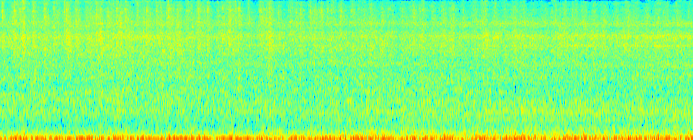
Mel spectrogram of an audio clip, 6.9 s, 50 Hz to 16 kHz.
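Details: 1970 Pontiac Trans Am 469ci pump-gas stroker, Lunati hydraulic roller cam, Johnson hydraulic roller lifters, Performer RPM intake, 850 Holley: even lopey idle about 700–750 rpm, slight exhaust cackle, no lifter noise; healthy fresh engine.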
